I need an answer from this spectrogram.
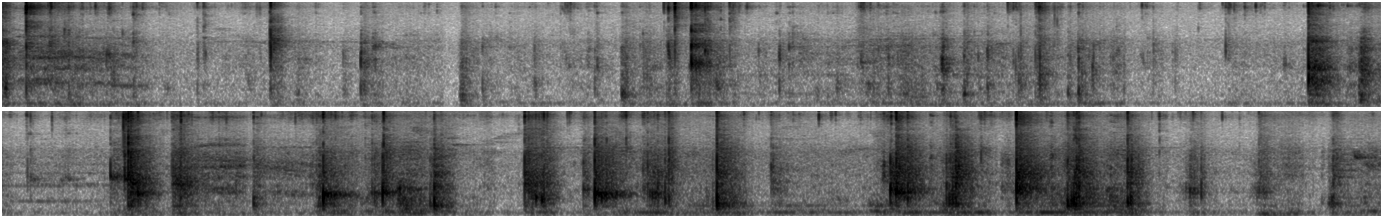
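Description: Close-up mouth sounds of chewing black slate into a paste: scattered wet clicks and crunches at first, then a fast run of loud crunchy chews from about nine seconds in.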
